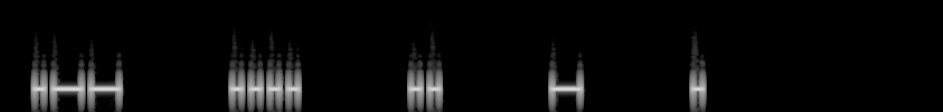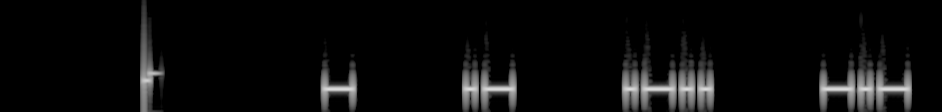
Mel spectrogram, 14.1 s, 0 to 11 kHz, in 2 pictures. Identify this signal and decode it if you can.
Morse code, heard as a keyed tone, about 17 wpm, spaced as for 8 wpm, 700 Hz. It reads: WHITE TALK
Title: 4x Character Spacing - Top 500 Words - 17wpm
